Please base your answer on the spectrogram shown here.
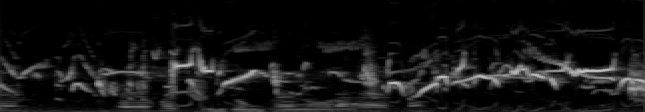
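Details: Oriental magpie-robin song played to rouse a rival bird. Bright whistled notes slur up and down continuously over a lower buzzy, harmonic-rich sound in the first half, then clear looping whistles alone.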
